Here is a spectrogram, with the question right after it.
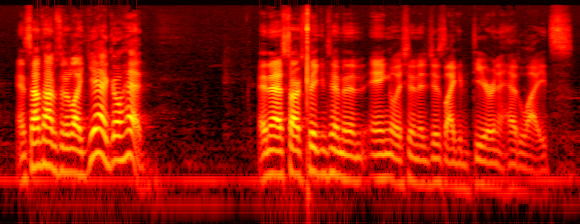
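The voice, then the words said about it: West Virginia accent. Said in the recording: “my West Virginia accent. ... who's this country bumpkin”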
